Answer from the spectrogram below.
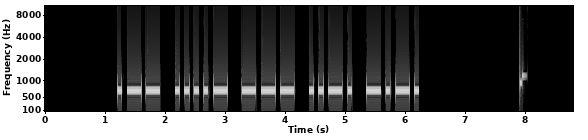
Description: Morse code, heard as a keyed tone, about 15 wpm, 700 Hz. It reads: W4OFC
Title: USA Call Signs - 6x Character Spacing - 15wpm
